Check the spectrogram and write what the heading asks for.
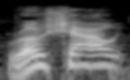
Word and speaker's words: Rochow: And yes, Rochow is the way to pronounce that name, even though you've accepted Rochow for a long time.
